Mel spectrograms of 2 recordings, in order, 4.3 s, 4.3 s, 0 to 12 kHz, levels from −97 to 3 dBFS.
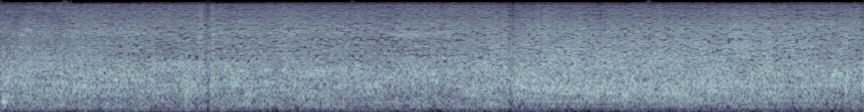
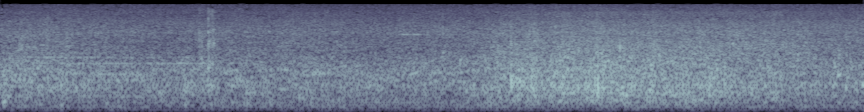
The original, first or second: second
